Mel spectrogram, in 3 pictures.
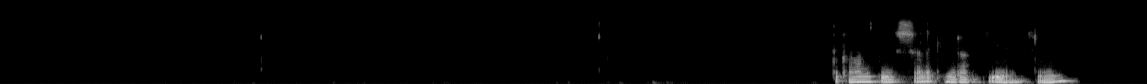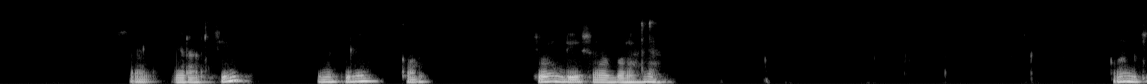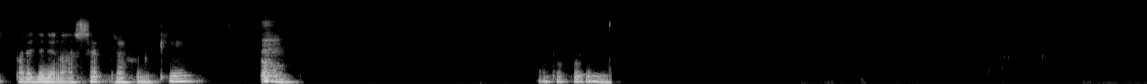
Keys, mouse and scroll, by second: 6.6 alt+Tab, 8.7 alt+Tab, 19.1 alt+Tab, 25.2 alt+Tab, 31.0 alt+Tab, 33.7 alt+Tab.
